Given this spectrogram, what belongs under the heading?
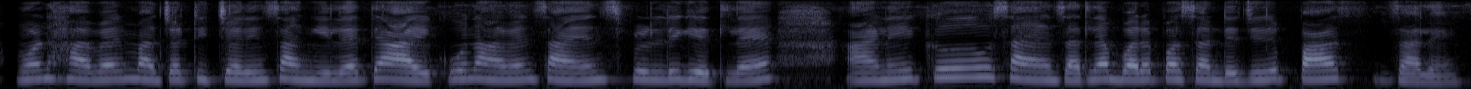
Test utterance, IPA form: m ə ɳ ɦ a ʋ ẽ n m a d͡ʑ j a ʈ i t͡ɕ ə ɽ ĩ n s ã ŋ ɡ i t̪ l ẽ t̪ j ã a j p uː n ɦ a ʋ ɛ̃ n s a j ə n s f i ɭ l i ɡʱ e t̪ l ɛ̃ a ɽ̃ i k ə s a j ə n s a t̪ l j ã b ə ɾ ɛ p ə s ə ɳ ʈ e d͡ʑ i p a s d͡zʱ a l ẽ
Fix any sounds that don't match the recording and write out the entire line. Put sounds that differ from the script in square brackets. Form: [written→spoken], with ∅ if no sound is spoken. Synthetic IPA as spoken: m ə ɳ ɦ a ʋ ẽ n m a d͡ʑ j a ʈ i t͡ɕ ə [ɽ→ɾ] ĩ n s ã ŋ ɡ i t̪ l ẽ t̪ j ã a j [p→k] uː n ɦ a ʋ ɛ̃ n s a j ə n s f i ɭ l i ɡʱ e t̪ l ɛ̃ a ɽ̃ i k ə s a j ə n s a t̪ l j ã b ə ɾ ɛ p ə s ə ɳ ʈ e d͡ʑ i p a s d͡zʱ a l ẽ

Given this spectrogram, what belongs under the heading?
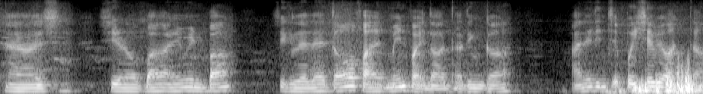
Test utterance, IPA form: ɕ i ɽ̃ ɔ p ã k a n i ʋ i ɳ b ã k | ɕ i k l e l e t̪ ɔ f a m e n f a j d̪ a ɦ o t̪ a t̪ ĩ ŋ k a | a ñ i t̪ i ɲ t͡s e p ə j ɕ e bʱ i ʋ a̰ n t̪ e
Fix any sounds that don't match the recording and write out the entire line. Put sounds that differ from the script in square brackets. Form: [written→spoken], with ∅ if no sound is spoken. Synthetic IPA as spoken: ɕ i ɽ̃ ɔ p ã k a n i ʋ i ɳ [b→p] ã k | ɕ i k l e l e t̪ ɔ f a m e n f a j d̪ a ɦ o t̪ a t̪ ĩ ŋ k a | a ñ i t̪ i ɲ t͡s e p ə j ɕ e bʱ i ʋ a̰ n t̪ [e→a]

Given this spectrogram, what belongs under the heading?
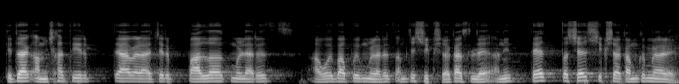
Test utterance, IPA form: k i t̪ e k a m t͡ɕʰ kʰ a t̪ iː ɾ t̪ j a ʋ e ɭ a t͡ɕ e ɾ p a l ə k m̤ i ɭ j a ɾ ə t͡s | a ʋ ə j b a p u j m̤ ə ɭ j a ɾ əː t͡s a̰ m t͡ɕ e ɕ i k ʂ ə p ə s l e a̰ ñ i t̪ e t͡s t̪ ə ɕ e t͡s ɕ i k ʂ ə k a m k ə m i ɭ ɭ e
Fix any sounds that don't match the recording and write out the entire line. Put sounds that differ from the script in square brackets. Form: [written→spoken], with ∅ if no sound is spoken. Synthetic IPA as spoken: k i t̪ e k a m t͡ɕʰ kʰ a t̪ iː ɾ t̪ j a ʋ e ɭ a t͡ɕ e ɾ p a l ə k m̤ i ɭ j a ɾ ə t͡s | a ʋ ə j b a p u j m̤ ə ɭ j a ɾ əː t͡s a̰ m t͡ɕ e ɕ i k ʂ ə [p→k] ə s l e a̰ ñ i t̪ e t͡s t̪ ə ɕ e t͡s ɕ i k ʂ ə k a m k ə m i ɭ ɭ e

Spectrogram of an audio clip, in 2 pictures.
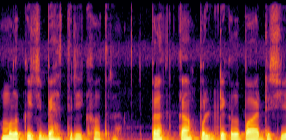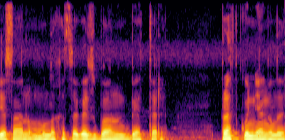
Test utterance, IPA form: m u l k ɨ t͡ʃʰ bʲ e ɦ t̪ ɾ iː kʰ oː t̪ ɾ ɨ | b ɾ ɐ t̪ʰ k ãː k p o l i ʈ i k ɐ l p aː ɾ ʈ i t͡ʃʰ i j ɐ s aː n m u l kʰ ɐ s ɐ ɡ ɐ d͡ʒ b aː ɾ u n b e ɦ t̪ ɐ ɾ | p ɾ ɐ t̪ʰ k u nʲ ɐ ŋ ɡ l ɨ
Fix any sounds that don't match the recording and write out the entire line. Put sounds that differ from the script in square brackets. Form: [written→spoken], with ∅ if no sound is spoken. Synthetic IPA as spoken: m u l k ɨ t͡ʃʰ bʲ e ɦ t̪ ɾ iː kʰ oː t̪ ɾ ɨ | [b→p] ɾ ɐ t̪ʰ k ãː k p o l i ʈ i k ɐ l p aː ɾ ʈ i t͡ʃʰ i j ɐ s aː n m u l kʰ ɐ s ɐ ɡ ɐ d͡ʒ b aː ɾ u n b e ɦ t̪ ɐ ɾ | p ɾ ɐ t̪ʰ k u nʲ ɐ ŋ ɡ l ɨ

